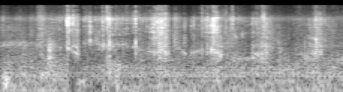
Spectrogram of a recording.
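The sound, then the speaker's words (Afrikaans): Crisp, bright crunching of Mexican chili flavored chips being chewed outside, with about half a dozen irregular bursts over a steady background hiss of wind on the microphone. No one speaks. “Ons eet Mexican chili flavored chips.”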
